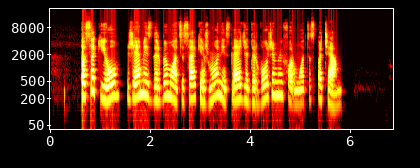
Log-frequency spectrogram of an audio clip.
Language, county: Lithuanian, Marijampolė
